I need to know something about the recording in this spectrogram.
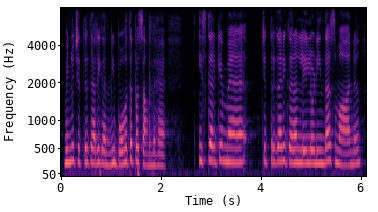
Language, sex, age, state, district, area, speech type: Punjabi, female, 18-30, Punjab, Ludhiana, urban, spontaneous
